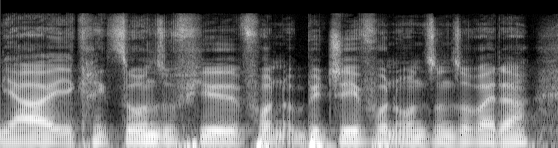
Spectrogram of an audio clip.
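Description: A man with a fairly low voice talks at a fairly quick pace on a very clean recording with a silent background. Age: 30s. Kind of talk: casual chat.

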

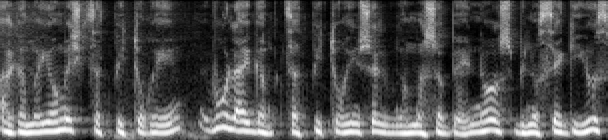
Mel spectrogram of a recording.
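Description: At a moderate pace, a woman speaks with a fairly low pitch, ordinary pitch variation and a dark, mellow, somewhat breathy tone. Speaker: nonprofit director and academic lecturer. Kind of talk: interview conversation.

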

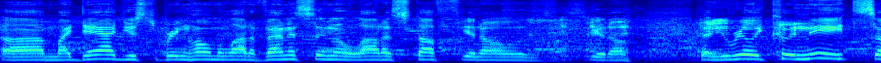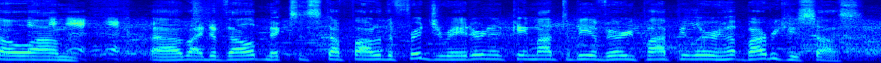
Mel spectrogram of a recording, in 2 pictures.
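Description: Over crowd noise in the background, a high-pitched man with an American accent talks at a very fast pace, with very even loudness and fairly even intonation. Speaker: restaurant owner. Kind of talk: casual chat.

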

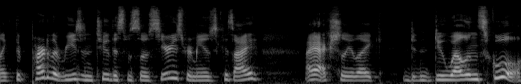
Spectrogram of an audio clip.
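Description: An ordinary speaking voice with ordinary pitch variation moves at a fairly quick pace on a very clean recording with a silent background. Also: woman. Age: 20s. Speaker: podcast co-host. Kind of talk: casual chat about mental health.

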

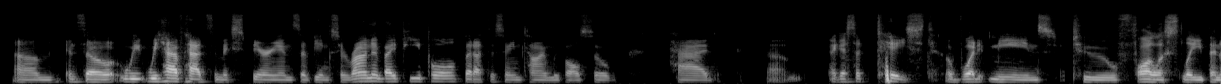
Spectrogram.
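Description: A man with an unremarkable speaking voice and medium pitch talks at a fairly slow pace with fairly even intonation and big swings in loudness. The sound is dry and close, with no echo. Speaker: podcast host. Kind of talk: casual interview chat.

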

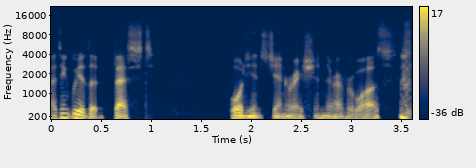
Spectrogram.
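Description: With lively intonation and vocal fry, a man speaks at a fairly low pitch in a dry, close sound with no echo. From Wales. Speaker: TV director and producer. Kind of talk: casual chat. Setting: home studio.

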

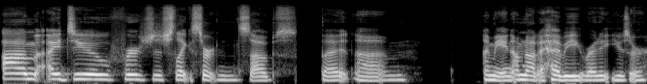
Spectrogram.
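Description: A woman with a slight Southern US accent speaks at medium pitch. Her pace is fairly slow and her intonation monotone and flat. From US South, Memphis, Tennessee. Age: 40s. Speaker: history YouTuber. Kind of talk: casual chat.

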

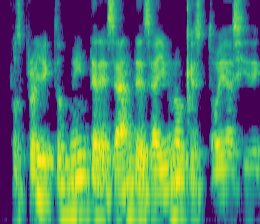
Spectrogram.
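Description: This is a man with an ordinary speaking voice. His pitch is fairly low, and his intonation stays fairly even. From Mexico, Sinaloa (Mazatlán, Culiacán). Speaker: interior designer and architect. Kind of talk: casual interview.

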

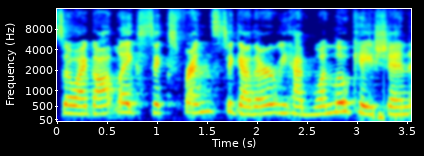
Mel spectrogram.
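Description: A woman's raised, projected voice with an American accent, high-pitched and bright, sharp in tone, monotone and flat, at a moderate pace. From Massachusetts. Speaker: filmmaker. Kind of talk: interview.

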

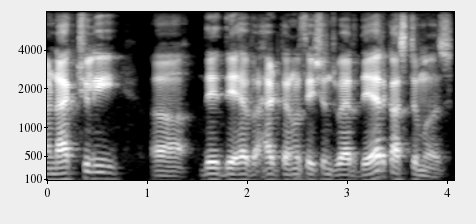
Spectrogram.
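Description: A man with an Indian accent speaks at a moderate pace and a fairly low pitch. The recording is very clean, with a silent background. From India, Mumbai. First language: Tulu. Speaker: telecom business executive. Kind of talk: interview. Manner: halting with many fillers.

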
